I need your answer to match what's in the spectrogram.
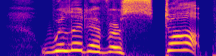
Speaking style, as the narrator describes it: Derry cried in despair

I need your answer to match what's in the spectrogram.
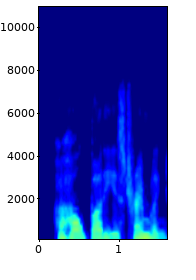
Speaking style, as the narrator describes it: she cried

